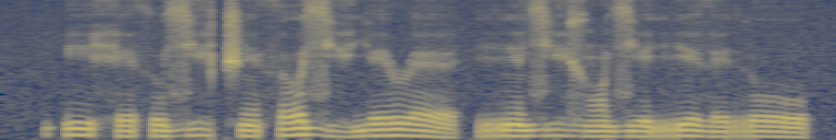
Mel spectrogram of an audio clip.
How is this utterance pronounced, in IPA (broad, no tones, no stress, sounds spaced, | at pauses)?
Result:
ʔ i h e θ u zʲ e̤ t͡ʃ ẽ θ ɤ zʲ e̤ j e ɹ ɛ | rʲ ɛ̃ zʲ e̤ ɣ ɔ̃ zʲ e rʲ e ð e r o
